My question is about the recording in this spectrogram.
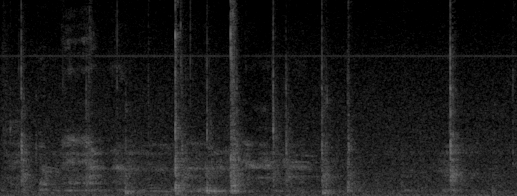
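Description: Faint, scattered clicks and taps, about seven in all, from hands meeting and slapping lightly while signing in ASL.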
